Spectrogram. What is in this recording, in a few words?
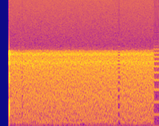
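FIRE Operations, p25; FIRE OPS 1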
